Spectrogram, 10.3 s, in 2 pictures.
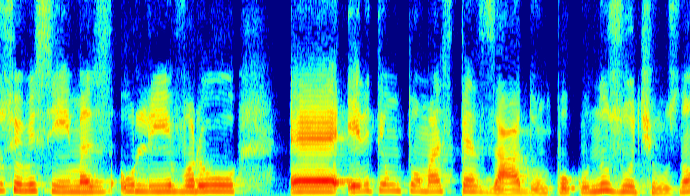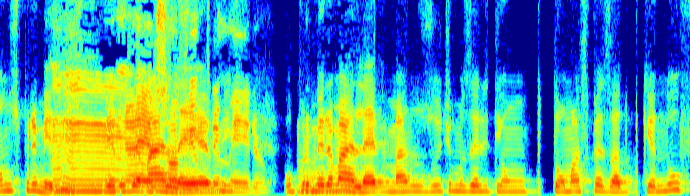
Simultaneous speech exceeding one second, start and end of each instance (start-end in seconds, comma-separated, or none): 5.5-7.9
